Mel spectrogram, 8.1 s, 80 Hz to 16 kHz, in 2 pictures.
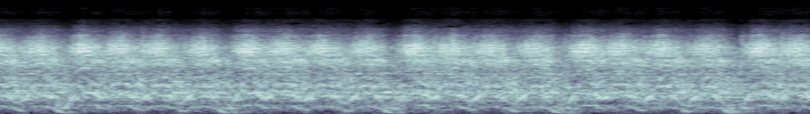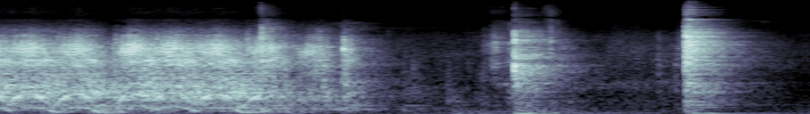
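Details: Old diesel, smoky and noisy, after a new filter, a freshly painted injection pump and a 1 oz fuel shock treatment: steady rhythmic cranking about three turns a second for five seconds, never catches; slow crank, no start.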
